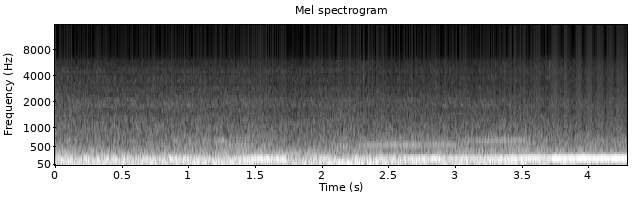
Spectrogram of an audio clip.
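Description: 2018 Suzuki Swift Sport's turbocharged Boosterjet four-cylinder engine pulling under throttle, heard from inside the cabin. Its note dips briefly just under two seconds in, then climbs slowly in pitch, over a steady rumble of tyre and road noise.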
